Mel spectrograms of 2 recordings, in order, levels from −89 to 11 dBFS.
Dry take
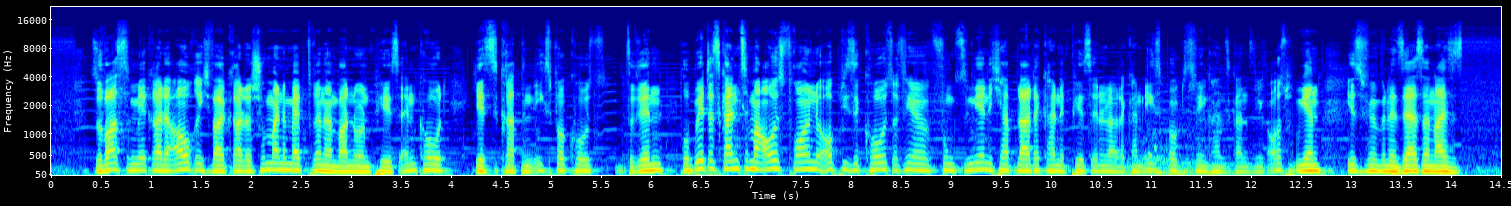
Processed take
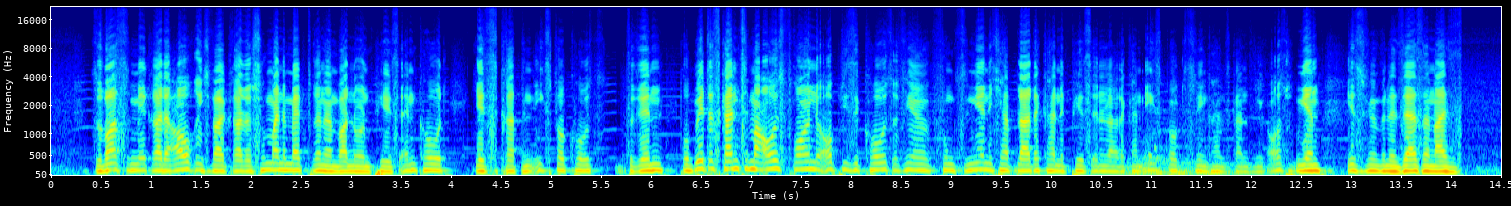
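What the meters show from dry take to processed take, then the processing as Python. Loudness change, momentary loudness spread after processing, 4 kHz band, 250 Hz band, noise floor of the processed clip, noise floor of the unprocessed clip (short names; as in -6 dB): +2.0 dB, 9 LU, +0.5 dB, +2.0 dB, -50 dBFS, -51 dBFS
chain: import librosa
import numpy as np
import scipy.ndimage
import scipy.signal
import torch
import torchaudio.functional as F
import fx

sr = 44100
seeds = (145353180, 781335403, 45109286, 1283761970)

y = fx.running_max(x, sr, window=5)
y = F.gain(torch.from_numpy(y), 2.5).numpy()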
